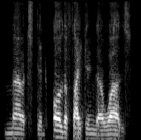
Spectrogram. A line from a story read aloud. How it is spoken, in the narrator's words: said Peter sulkily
